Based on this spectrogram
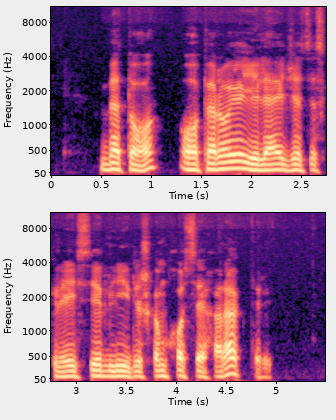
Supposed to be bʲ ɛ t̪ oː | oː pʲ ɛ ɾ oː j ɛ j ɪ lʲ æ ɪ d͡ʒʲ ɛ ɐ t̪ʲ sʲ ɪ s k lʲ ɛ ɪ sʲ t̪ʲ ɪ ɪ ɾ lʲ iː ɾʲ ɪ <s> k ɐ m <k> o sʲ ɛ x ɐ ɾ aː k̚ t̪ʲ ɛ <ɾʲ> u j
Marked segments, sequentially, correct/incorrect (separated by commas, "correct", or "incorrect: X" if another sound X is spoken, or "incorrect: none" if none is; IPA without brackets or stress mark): incorrect: ʃ, incorrect: x, correct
